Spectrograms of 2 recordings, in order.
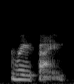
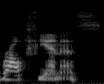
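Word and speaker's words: Ralph Fiennes: I don't know if it's Fine or Fines or whatever, but it's spelled like it looks like it's like Ralph Fiennis, but it's not said like that at all.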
